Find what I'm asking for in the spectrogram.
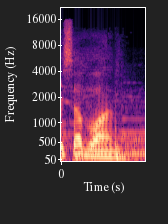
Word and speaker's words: Sublime: It's best to go to Instagram. And I'm going to be playing the song by Sublime. Some people say Sublime. I say Sublime. I mean, it's one word, one syllable. They say that in 40 Ounces of Freedom. If you listen to their song, they call themselves Sublime.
